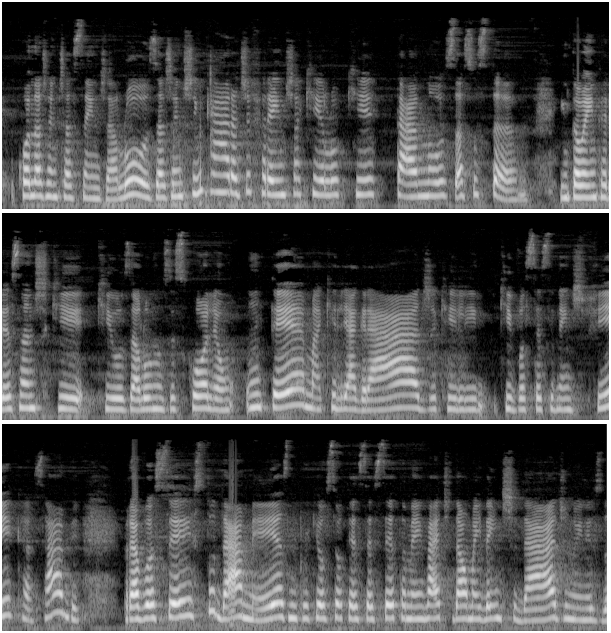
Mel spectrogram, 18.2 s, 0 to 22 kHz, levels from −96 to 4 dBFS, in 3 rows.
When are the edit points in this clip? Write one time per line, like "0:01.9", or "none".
0:05.5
